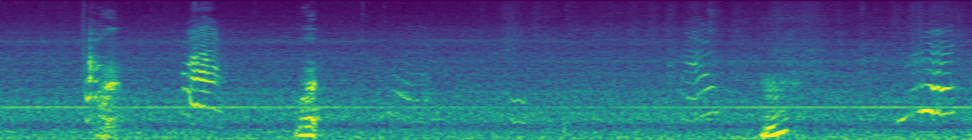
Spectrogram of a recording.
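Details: Housecat fixated on a ceiling bug lets out several chirps and twittering chatter calls, some dipping low into brief mewing tones, irregularly spaced, with a person's voice nearby and room hum.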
